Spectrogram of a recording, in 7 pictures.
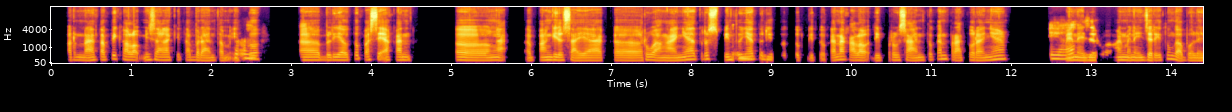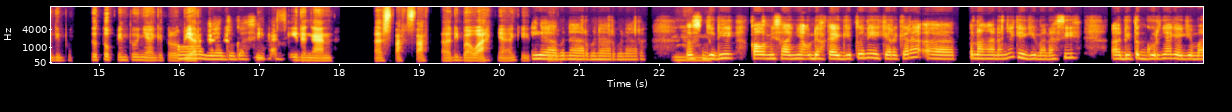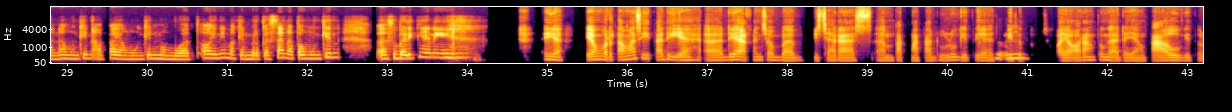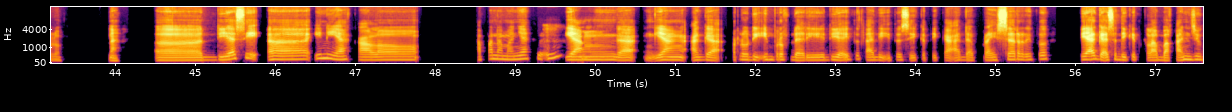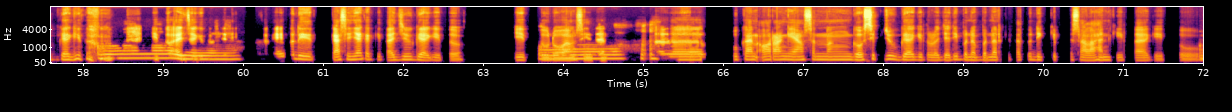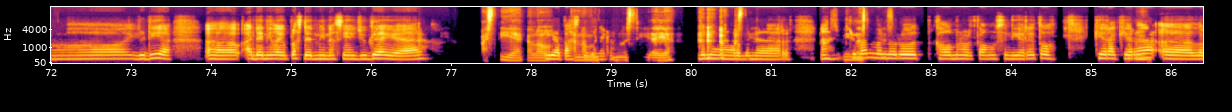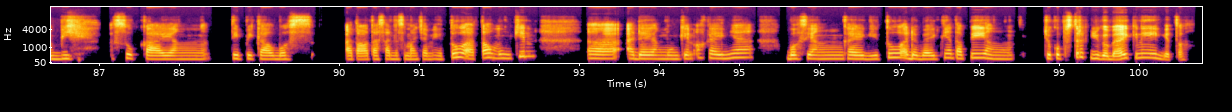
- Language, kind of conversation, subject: Indonesian, podcast, Cerita tentang bos atau manajer mana yang paling berkesan bagi Anda?
- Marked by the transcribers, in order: other background noise; laughing while speaking: "nih?"; in English: "di-improve"; in English: "pressure"; laughing while speaking: "gitu"; drawn out: "Oh"; in English: "di-keep"; unintelligible speech; laugh; in English: "strict"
